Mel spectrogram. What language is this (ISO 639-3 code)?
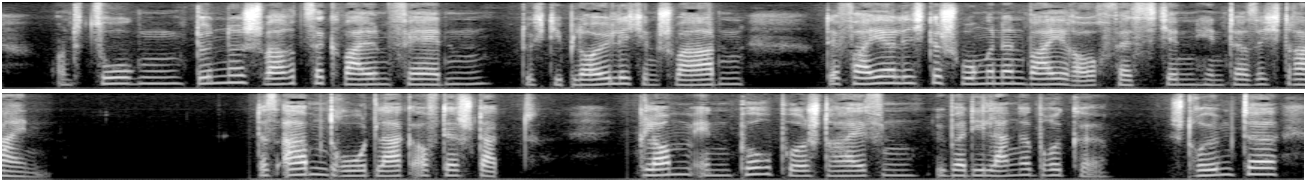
deu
